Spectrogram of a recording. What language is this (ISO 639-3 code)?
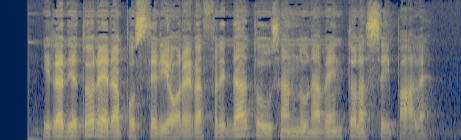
ita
